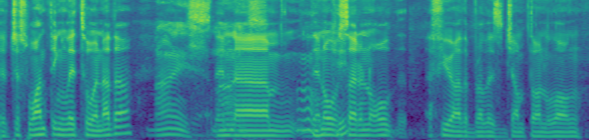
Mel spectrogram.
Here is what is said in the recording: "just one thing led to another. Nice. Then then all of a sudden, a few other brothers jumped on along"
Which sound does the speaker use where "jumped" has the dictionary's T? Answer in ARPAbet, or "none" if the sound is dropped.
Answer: T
